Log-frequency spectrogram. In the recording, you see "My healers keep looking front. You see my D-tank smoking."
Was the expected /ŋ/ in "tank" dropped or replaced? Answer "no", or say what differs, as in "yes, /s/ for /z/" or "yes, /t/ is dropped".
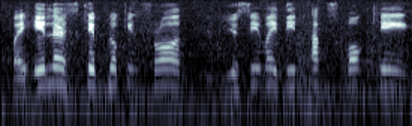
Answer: yes, /ŋ/ is dropped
